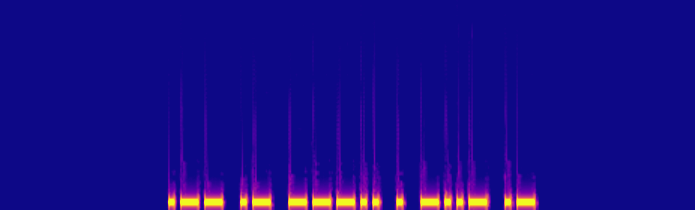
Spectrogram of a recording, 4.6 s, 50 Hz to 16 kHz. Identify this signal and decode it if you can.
Morse code, heard as a keyed tone, about 30 wpm, 700 Hz. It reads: WA8EXA
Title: USA Call Signs - 6 Characters - Repeated 2x - 30wpm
